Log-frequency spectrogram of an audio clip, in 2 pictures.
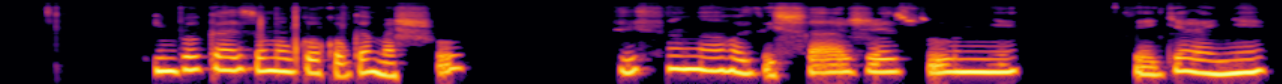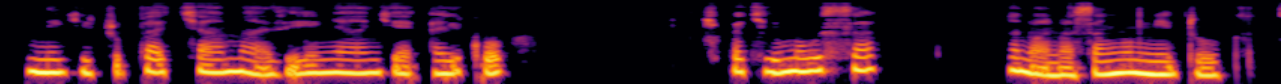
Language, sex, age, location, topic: Kinyarwanda, female, 18-24, Huye, agriculture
